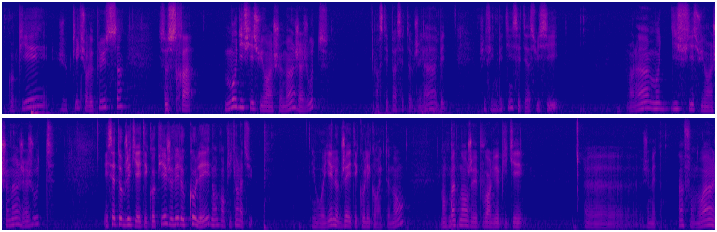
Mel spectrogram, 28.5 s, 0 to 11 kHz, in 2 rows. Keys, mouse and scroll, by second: 0.1 click, 1.5 click, 4.1-4.6 scroll down 1, 5.1 click, 5.8 click, 8.6 ctrl+z, 9.6 click, 10.5 click, 11.7 click, 13.5 click, 14.5 click, 19.6 click, 27.5 click.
